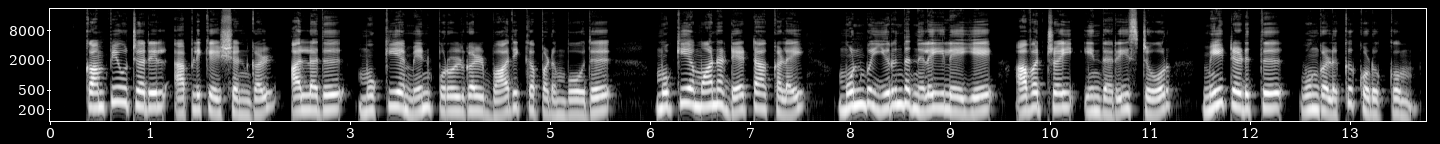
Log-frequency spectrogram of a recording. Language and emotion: Tamil, neutral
